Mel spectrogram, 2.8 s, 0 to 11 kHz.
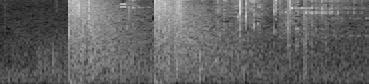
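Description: Sidearm gunfire at highlighted targets during a weapon test in The Division on PS4: two sharp, loud shots about half a second apart, each ringing out, followed by fainter clatter and echoes.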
